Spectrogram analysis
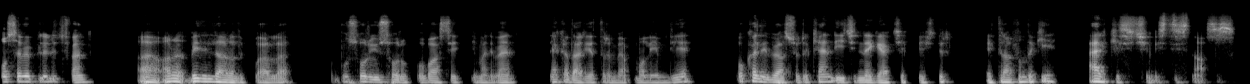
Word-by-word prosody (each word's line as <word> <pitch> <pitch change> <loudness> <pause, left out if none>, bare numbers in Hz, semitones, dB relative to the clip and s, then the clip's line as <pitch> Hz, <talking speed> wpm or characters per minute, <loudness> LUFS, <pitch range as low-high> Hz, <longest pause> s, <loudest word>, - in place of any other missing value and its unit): O 120 - +2
sebeple 125 0 +2
lütfen, 110 -5 -2
eee, 110 +2 -6
ara 130 +6 +4
belirli 130 -3 +6
aralıklarla 95 -2 0 0.4
bu - - -9
soruyu 115 -4 +1
sorup 105 -4 0
bu 95 0 -4
bahsettiğim, 95 +1 -3
hani, 90 +1 -5
"Ben 90 0 -1 0.3
ne 115 -1 -3
kadar 100 -5 0
yatırım 90 0 -5
yapmalıyım?" 85 -1 -6
diye, 120 +4 -2 0.4
o - - -3
kalibrasyonu 100 -7 +2
kendi 115 0 0
içinde 95 0 +2
gerçekleştir. 90 +4 -2 0.3
Etrafındaki 110 +5 +1 0.3
herkes 115 -7 +4
için 95 -1 -1
istisnasız. 100 -1 +1
100 Hz, 135 wpm, -22 LUFS, 90-115 Hz, 0.4 s, belirli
